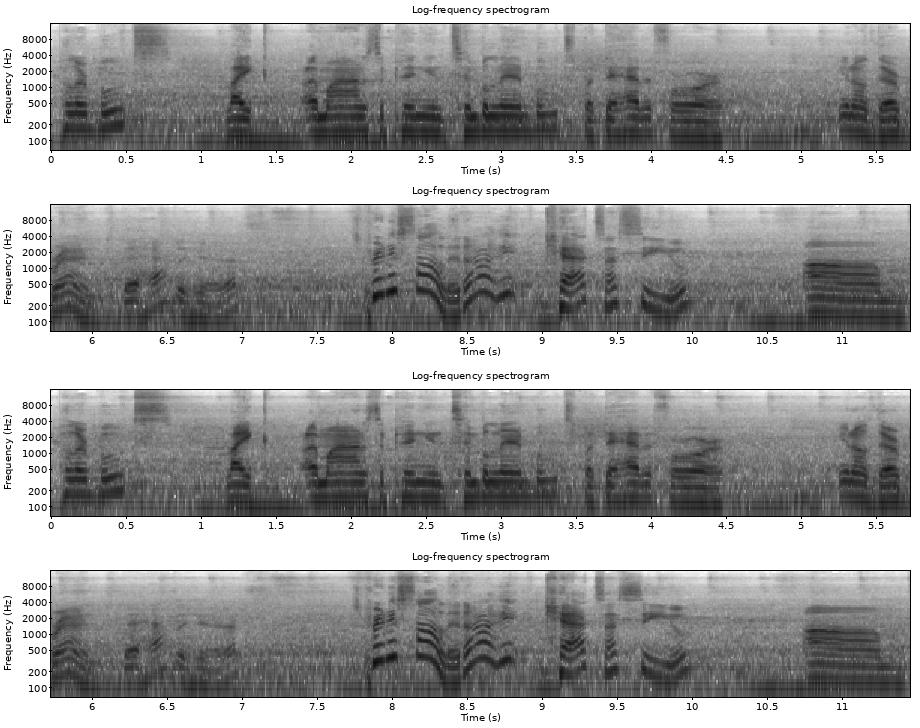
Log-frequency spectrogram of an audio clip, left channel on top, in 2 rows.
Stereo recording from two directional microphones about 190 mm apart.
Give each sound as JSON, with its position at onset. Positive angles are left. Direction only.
{"t": 0.1, "sound": "speech", "side_deg": 15}
{"t": 7.8, "sound": "speech", "side_deg": 5}
{"t": 9.0, "sound": "speech", "side_deg": 10}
